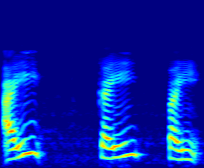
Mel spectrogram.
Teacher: ஐ, கை, பை என ஐகார எழுத்து தனித்து வரும் இடங்களை வந்து தனக்குரிய 2 மாத்திரை அளவில் ஒலிக்கும். ஏன்னா இதெல்லாம் நெடில் எழுத்து தானே, ஐன்றது நெடில் எழுத்து.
